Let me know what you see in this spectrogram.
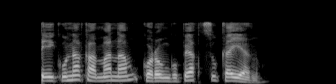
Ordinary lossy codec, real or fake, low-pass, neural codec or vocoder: MP3, 96 kbps; fake; 7.2 kHz; codec, 16 kHz, 4 kbps, X-Codec, WavLM features, trained on Multilingual LibriSpeech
